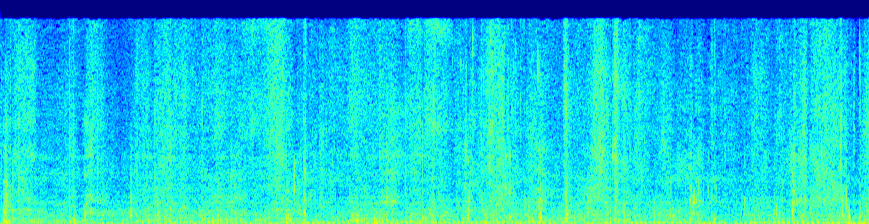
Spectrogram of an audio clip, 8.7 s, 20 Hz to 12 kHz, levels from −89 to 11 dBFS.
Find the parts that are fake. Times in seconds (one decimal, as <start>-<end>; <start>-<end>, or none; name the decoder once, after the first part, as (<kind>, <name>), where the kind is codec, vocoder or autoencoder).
0.0-3.0 (codec, SNAC); 3.5-4.3; 5.4-6.3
